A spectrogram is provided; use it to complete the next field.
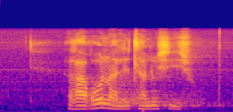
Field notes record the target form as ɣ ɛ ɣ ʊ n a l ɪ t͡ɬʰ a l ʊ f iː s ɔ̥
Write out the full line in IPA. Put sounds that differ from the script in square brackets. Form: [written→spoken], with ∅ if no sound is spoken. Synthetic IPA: ɣ [ɛ→a] ɣ ʊ n a l ɪ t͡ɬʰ a l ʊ [f→ʃ] iː [s→ʃ] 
